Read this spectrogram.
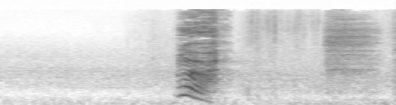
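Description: A young man grunts with effort.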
